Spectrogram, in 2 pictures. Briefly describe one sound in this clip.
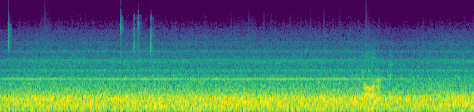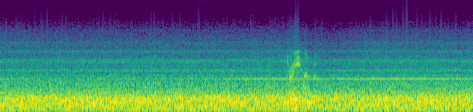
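Jet engines hum steadily inside a cockpit.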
